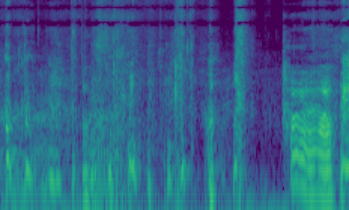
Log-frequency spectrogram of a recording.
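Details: Pet dogs Nala and Jersey at play in a new playroom, Nala not wanting Jersey in the tent; low rhythmic growling pulses repeat rapidly, then a wavering high whine, over a faint background hiss.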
